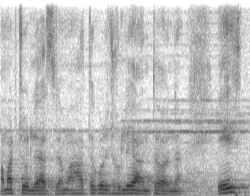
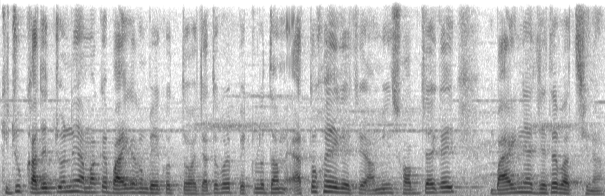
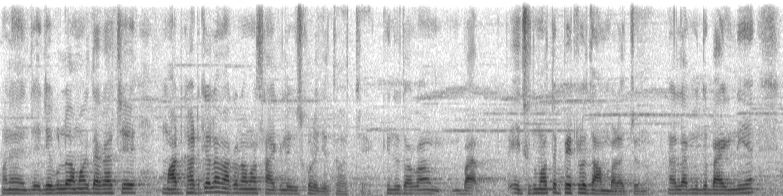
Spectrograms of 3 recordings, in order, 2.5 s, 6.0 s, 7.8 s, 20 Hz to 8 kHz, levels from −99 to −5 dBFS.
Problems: background sounds at intervals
